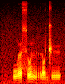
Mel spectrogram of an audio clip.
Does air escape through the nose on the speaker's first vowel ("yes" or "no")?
no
